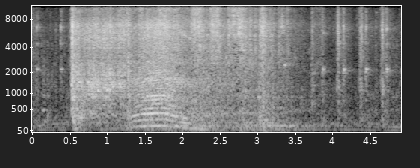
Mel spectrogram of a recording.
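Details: 1957 Nash Metropolitan barn find that sat for many years, start attempt with the manual choke and fuel pumped: the engine cranks unevenly and sputters briefly without catching. It won't start because the spark plug wires are crossed.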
